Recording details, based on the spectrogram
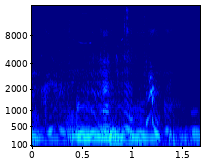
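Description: Several puppies and dogs, six pups and five adults full of energy after feeding, make close whimpers and yips in a short, quiet burst.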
